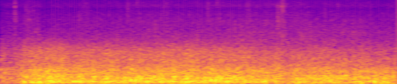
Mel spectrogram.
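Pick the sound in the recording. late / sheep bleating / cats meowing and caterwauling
late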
